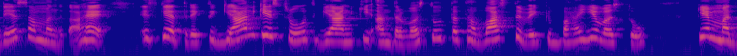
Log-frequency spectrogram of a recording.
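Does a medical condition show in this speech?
No.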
